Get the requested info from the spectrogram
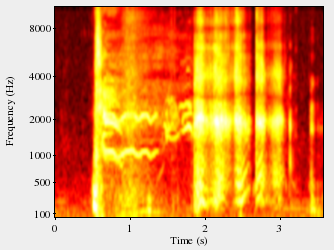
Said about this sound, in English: And it sounds like my dog's eating pussy because he's fucking drinking water during podcast time. You hear it? I hope the mic's picking up too. He doesn't even drink water, bro. This guy never drinks water.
